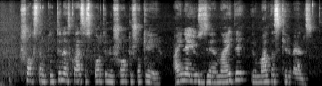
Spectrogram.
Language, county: Lithuanian, Vilnius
